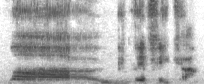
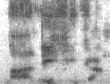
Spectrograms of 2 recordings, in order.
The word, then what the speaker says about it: Magnifica: Magnifica. I did that wrong, didn't I? I don't separate those syllables like I'm supposed to. All right. That's going to wrap me. Magnifica.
